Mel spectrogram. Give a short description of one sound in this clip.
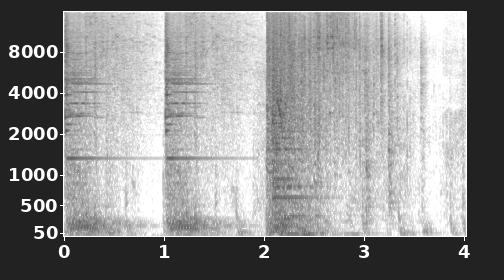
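A stone axe strikes wood with heavy blows.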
